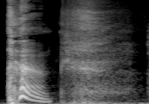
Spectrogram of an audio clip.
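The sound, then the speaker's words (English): Someone clears their throat with a short voiced rasp, then a breathy, noisy exhale trails off. No talking, just the one throat clear. “I feel like fucking Jim Cornette there clearing my throat.”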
